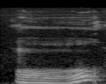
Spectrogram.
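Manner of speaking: "Ou" dipped low, with a round OU vowel. Shown as a demonstration. Teacher models "Ou" for students: low dipping tone. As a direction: keep "Ou" deep in the low tone. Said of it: "le ton bas".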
